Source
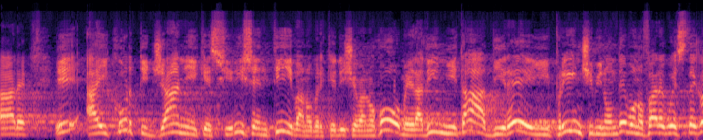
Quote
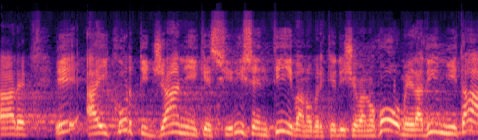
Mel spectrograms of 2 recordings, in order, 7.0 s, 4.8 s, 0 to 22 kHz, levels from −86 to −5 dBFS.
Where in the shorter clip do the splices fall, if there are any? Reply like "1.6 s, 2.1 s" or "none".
none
